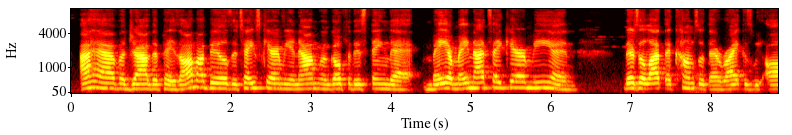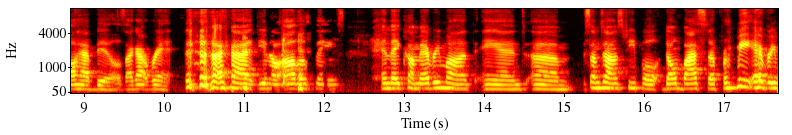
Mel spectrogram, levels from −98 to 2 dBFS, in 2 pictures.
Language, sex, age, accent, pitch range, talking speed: English, female, 30-49, American, 170-210 Hz, 240 wpm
